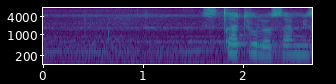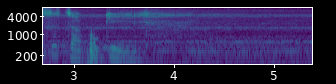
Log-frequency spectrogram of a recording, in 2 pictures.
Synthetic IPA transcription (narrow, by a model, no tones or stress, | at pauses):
si̥ǀatʰulɔsamisid̥z̥ʱaɓuk̬iːlɛ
